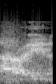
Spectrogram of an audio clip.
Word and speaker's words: Ran: the Royal Australian Navy, but it's pronounced Ran, and it's a Swedish word.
